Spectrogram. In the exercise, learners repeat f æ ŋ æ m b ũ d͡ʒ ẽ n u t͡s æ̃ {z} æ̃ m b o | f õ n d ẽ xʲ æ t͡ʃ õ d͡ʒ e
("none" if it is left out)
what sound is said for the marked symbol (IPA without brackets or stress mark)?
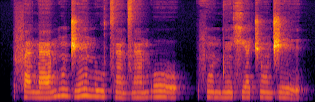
d͡z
